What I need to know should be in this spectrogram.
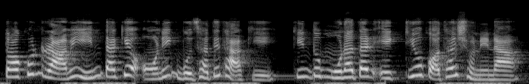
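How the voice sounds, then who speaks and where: Female storyteller for cartoon narration, extremely high voice with animated swings, soft music behind. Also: measured pace. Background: faint music.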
